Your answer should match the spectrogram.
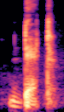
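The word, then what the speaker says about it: debt: कर सा यानि की डेट इसमें बी है उस साइलेंट ब्रिटिश में कैसे पाओगे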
